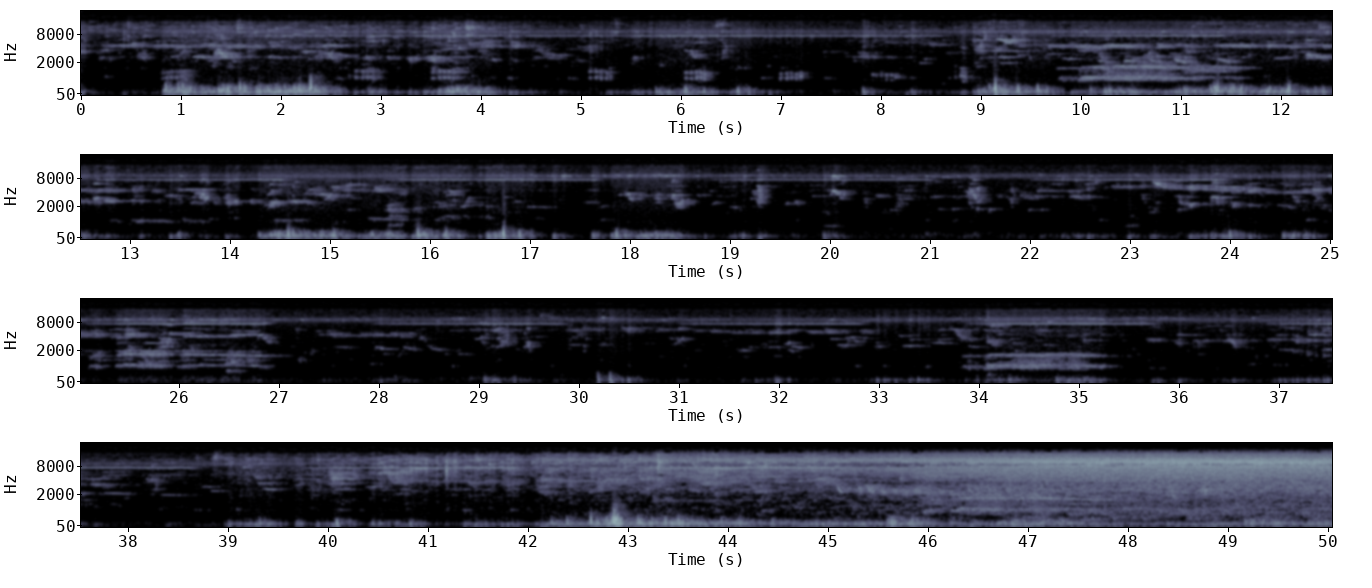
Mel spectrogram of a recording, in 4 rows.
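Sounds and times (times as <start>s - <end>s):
wind gusts on microphone: 0.0s - 4.8s, 5.4s - 20.2s, 23.2s - 26.9s, 33.0s - 35.3s, 39.0s - 50.0s
rooster-like crow: 9.8s - 11.8s, 25.1s - 27.0s, 33.8s - 35.4s, 45.8s - 50.0s.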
